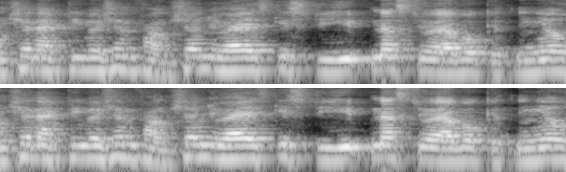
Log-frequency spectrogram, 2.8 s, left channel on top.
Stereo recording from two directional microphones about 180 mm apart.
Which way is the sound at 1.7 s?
30° right (ahead or behind).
